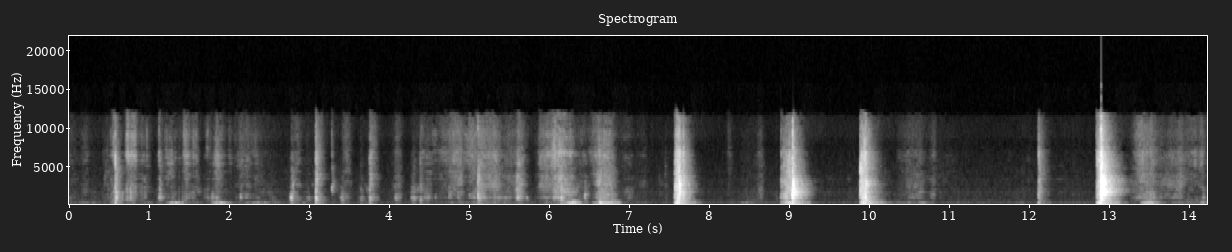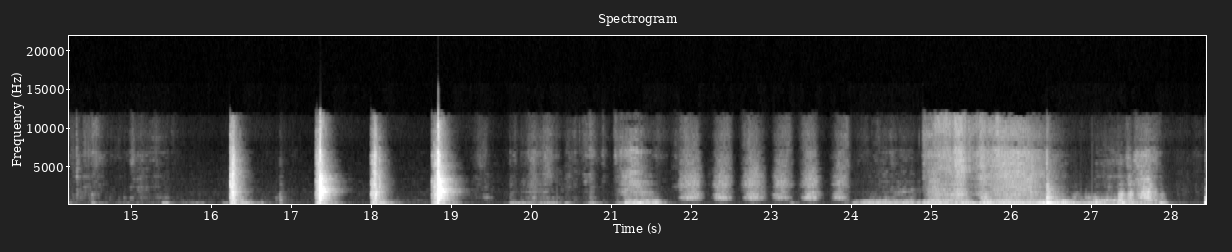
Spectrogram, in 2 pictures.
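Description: Plastic gaming headset handled with cotton-gloved hands: a series of sharp plastic clicks, several of them loud, as the headband and ear cups are worked. Near the end a continuous rustling and scraping as the cable and its plugs are handled.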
